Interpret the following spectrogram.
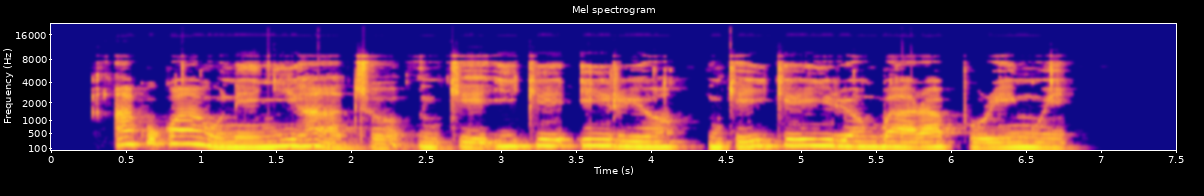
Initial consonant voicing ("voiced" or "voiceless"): voiceless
